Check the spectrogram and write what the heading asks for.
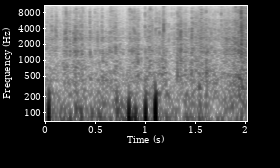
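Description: Faint handling noise: a few soft taps and knocks about a second in, over low room tone.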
